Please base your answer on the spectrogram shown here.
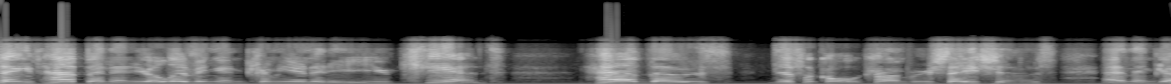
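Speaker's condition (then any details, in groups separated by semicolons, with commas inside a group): Cerebral palsy; speaks slower at times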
